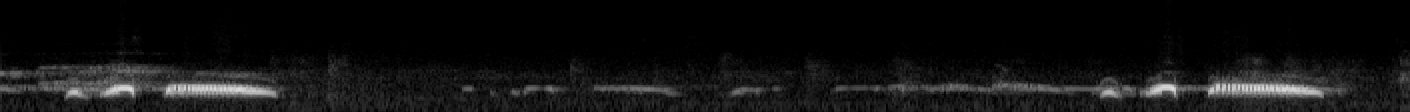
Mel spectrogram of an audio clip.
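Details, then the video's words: Spotted dove giving its call, played to stir wild-caught birds into calling: a loud phrase of two quick coos and a long falling coo, soft low murmured coos between, then the phrase repeated about five seconds later. "Tiếng chim cu gáy kich bổi mới[ tiếng thúc . gáy gọi ] chim cu gáy giọng hạp bổi, giúp bổi mau lên"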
